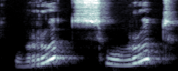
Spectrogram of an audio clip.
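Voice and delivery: "root" said twice, drawn out with a cooing r and oo; French speaker trying "root" slowly, cooing it; cooing English word. Real, not acted. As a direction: draw out "root" like a pigeon's coo, unsure of it. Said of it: "j'ai l'impression de roucouler".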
